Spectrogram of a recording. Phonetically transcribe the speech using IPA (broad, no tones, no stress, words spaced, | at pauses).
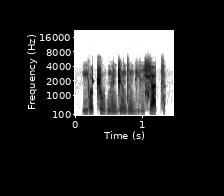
jo ʈ͡ʂu bẽd͡ʒõd͡zĩb jiɕat͡s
